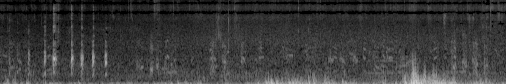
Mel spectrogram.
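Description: Flock of free-range chickens clucking: a quick run of short clucks in the first second and a half, then softer scattered clucks. A low rumble comes in about four seconds in and is loudest around six seconds.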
